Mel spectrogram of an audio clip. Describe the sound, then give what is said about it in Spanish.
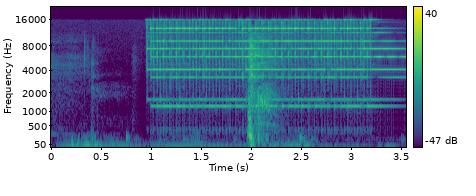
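A telephone rings with a loud, continuous bell tone lasting about two seconds, after a second of faint low noises, with a single knock partway through the ring. “A ver, no sé quién esté llamando, pero seas quien seas, termina mi oración.”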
